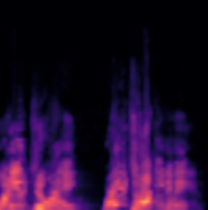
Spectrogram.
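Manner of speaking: high, loud, aggressive yell.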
